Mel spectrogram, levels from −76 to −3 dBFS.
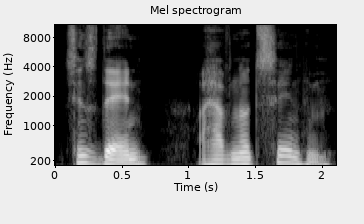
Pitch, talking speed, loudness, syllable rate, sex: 120 Hz, 200 wpm, -18 LUFS, 4.9 syllables/s, male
